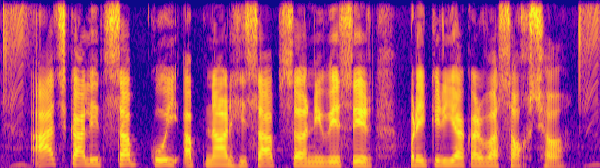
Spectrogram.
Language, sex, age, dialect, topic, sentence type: Magahi, male, 18-24, Northeastern/Surjapuri, banking, statement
